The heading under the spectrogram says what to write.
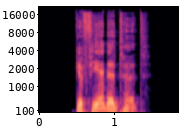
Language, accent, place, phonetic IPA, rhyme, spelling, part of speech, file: German, Germany, Berlin, [ɡəˈfɛːɐ̯dətət], -ɛːɐ̯dətət, gefährdetet, verb, De-gefährdetet.ogg
- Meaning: inflection of gefährden: 1. second-person plural preterite 2. second-person plural subjunctive II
